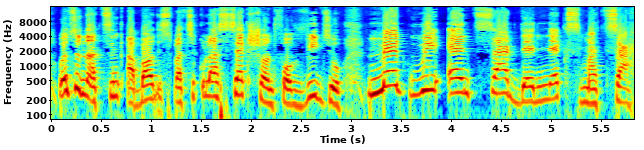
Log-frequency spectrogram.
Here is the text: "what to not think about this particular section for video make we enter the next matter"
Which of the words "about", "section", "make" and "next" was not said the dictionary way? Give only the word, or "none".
none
